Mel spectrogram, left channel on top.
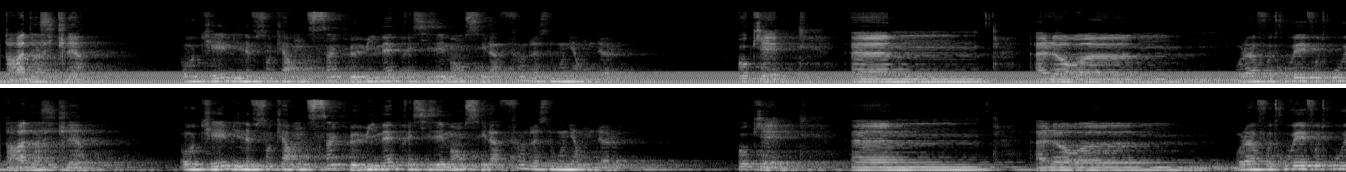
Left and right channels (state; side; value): noise; left; hum, 4 dB below the sound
